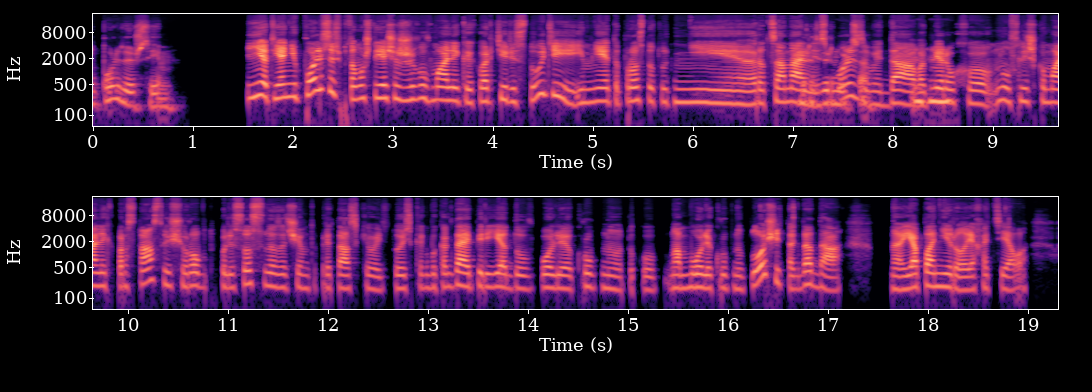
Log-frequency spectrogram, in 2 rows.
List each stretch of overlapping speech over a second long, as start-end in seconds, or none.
7.1-8.7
